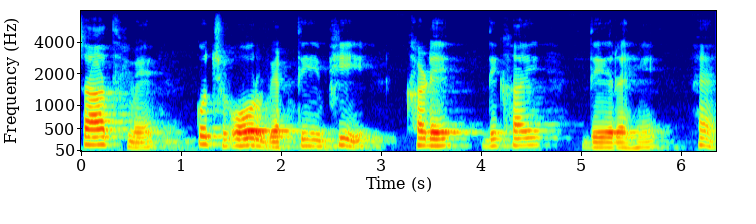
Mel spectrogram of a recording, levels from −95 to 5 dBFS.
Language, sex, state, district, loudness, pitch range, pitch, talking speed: Hindi, male, Rajasthan, Bikaner, -18 LUFS, 115-150 Hz, 140 Hz, 105 wpm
